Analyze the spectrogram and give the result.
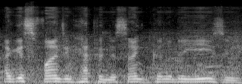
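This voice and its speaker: An actor playing a scruffy, drunken sidekick who makes dry, slangy wisecracks. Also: male voice, mid-range voice, steady tone, brisk, lightly acted. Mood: wry. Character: scruffy drunk sidekick, Oster, adult man. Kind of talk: radio drama acting.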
